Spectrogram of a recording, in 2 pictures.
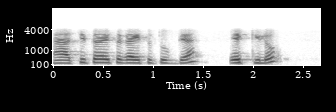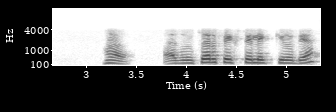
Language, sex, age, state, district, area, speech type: Marathi, female, 45-60, Maharashtra, Nanded, rural, conversation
